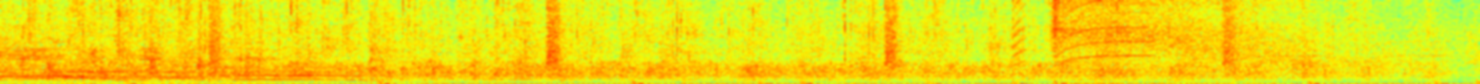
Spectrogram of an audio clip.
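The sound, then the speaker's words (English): Audience applause welcoming a comedian on stage: a steady, loud wash of clapping from a crowd that holds at an even level for the whole stretch. “All right, I want y'all to put y'all hands together and give a warm welcome to Johnny Aaron.”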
